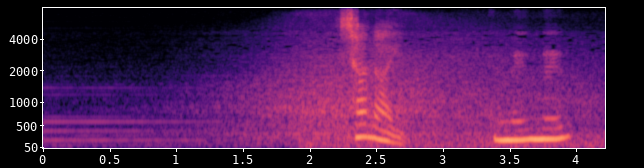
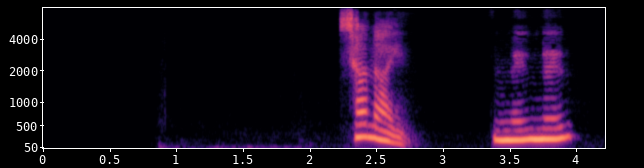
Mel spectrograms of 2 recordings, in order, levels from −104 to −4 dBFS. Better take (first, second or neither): first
